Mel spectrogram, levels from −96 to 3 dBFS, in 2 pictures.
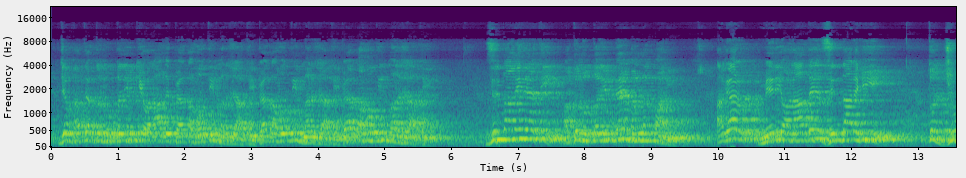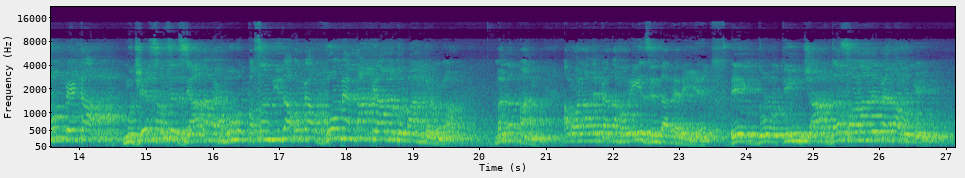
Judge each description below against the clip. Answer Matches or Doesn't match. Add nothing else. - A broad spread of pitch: Doesn't match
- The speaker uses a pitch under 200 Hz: Doesn't match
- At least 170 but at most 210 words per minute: Doesn't match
